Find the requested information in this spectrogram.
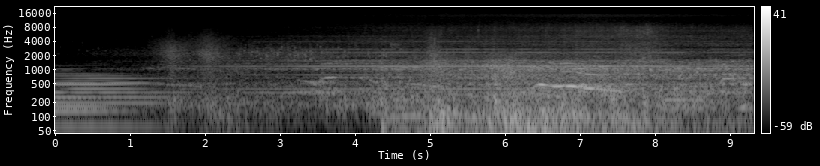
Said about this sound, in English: When you listen to the five songs back to back, they run seamlessly into each other through these waves and ocean and whale sounds.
